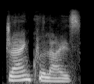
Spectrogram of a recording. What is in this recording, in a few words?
"tranquillize", Indian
